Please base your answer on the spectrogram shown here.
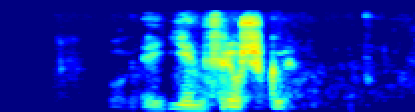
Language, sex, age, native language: Icelandic, male, 20-29, Icelandic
